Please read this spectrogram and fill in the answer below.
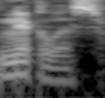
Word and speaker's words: Nikolaus: an and correct me it's actually pronounced it's pronounced Nicholas right yes okay so you don't go by Nicolas or anything like that oh Nicholas okay it's just nichlas very good very good and you are over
